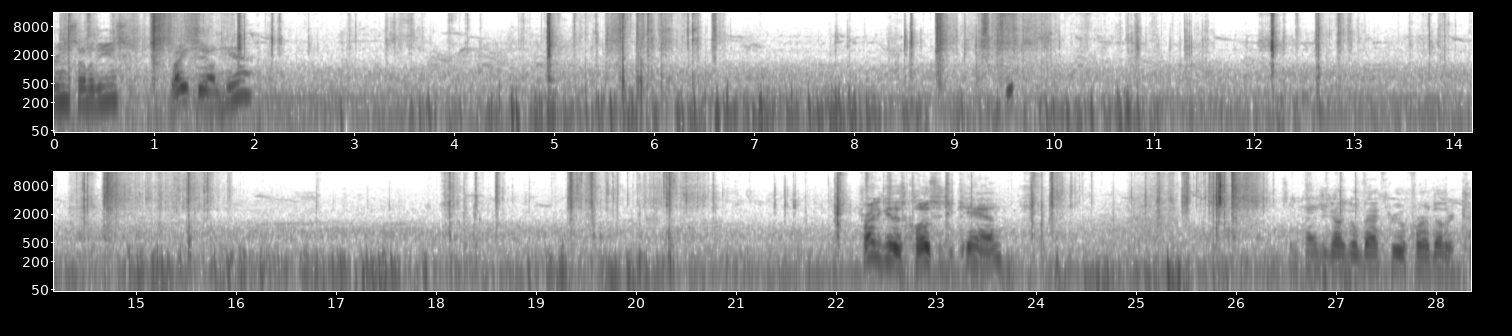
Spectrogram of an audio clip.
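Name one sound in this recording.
Pruning shears snip through thin branches.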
